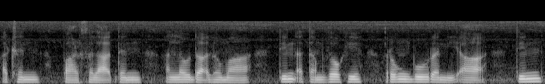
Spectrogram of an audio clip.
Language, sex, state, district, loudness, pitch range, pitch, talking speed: Mizo, male, Mizoram, Aizawl, -19 LUFS, 105-120 Hz, 110 Hz, 230 wpm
